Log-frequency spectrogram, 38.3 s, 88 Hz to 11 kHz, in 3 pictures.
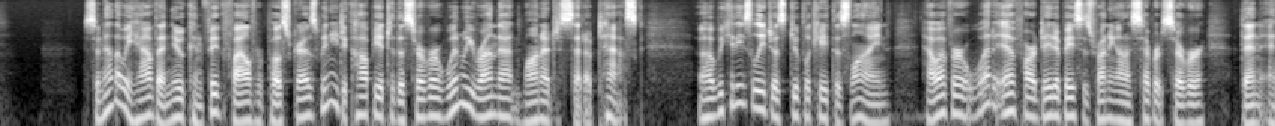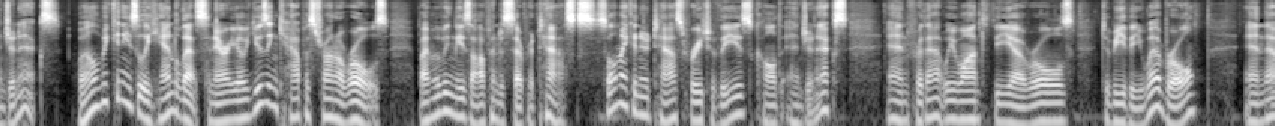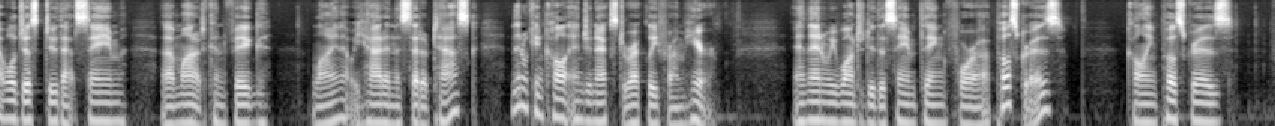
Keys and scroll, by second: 7.8 ctrl+shift+d, 8.1 alt+shift+Left, 22.6 alt+BackSpace, 24.4 super+Right, 26.9 shift+super+Left, 27.4 super+c, 29.1 super+v, 35.6 ctrl+shift+d, 37.4 super+c.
